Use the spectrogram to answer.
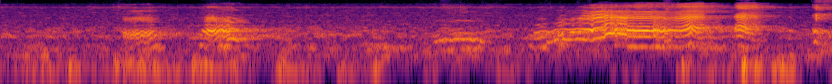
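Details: Newborn after IVF, crying immediately after birth: whimpers building into louder wails over room noise; vigorous newborn cry.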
